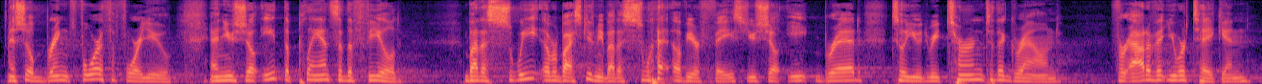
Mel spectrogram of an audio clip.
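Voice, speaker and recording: A man preaching a sermon, reading scripture aloud in a slow, deliberate way. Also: medium pitch, a bit bright. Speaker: pastor. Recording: long reverb of a large hall.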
